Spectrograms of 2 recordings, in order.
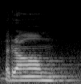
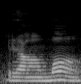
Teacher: म बोलने के बाद होठ खोलेंगे, जिससे अ की ध्वनि बाहर निकलेगी और वर्ण और उस शब्द का उच्चारण सही होगा।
